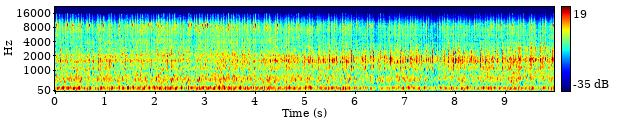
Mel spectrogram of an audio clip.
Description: Vibrations of a running engine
